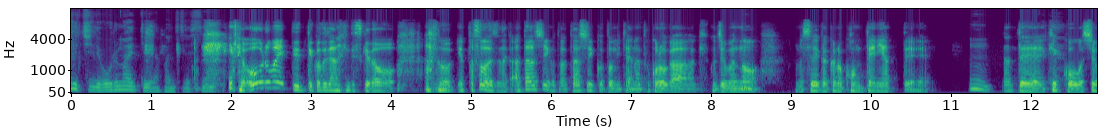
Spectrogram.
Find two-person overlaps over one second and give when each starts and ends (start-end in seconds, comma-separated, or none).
none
